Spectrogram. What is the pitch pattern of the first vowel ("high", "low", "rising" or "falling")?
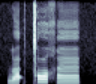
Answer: low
